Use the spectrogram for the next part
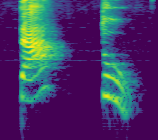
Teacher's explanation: O tu é a sílaba forte.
